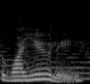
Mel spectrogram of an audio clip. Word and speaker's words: guayule: plant produces domestic rubber it's pronounced wuli it may be the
